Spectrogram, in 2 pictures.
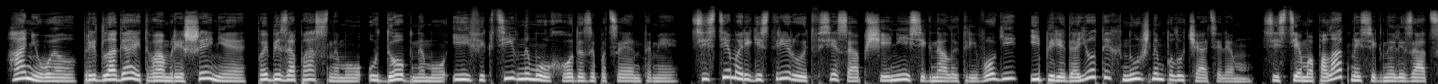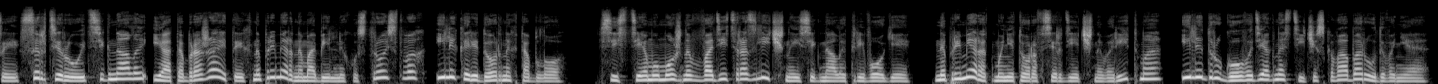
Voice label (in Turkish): Rusca Kadin, rusca seslendirme; kadin sesler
